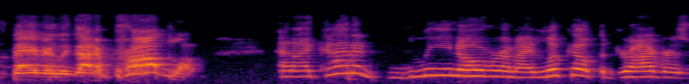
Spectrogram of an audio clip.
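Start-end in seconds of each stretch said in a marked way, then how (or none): 0.1-1.2 high and loud, urgent warning; husband warning his wife, loud and worried; alarmed call. Retold or imitated. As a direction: announce the problem in a panic. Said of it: "He goes".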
